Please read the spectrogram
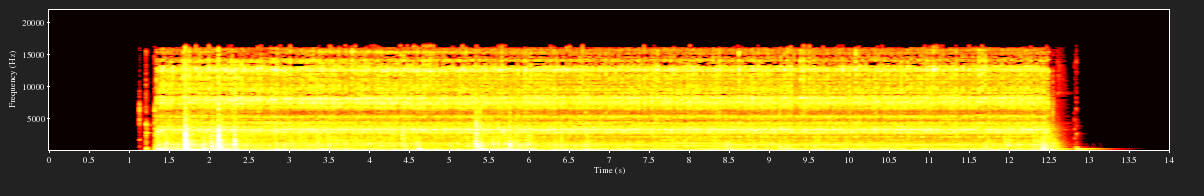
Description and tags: Electronic Gate Close 02
engine, gate, machine, motor, start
